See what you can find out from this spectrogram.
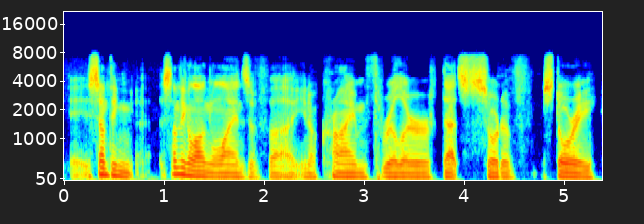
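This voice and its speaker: A man's voice: deep voice, moderate pace, no room sound. A man hosting a podcast, chatting casually as he moderates a discussion. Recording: dull, dry lo-fi podcast audio.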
